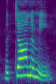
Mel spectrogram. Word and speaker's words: metonymy: us start with it first one is metonymy pronounced with me metonymy it's a thing or concept referred to by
